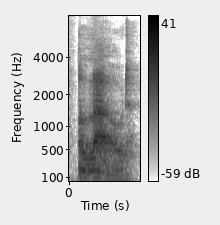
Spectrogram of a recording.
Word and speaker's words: aloud: The next example is the word aloud, A-L-O-U-D. For example, he read the letter to me aloud, which is the exact same pronunciation as the word allowed, A-L-L-O-W-E-D.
